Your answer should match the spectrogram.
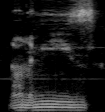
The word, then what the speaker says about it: nominees: Nominees makes a Z sound at the end of nominees.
